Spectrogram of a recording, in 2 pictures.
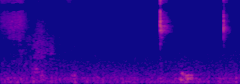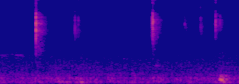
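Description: A solid green-and-white striped soap bar, held in the hand, is carved and scratched with the tip of a thin craft knife in crosshatch strokes. Five small, crisp, bright clicks stand out at irregular intervals over a faint background of softer scraping, each one dying away almost instantly.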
